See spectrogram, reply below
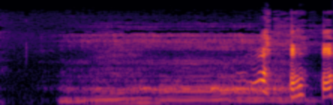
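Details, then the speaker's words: A woman's loud snoring, recorded as-is by her husband during sleep and played back in a sleep consultation, described as animal-like, with severe obstructive sleep apnoea. "Euh donc votre onflement, il est quand même Ouais. Ça fait très animalier en fait, on va dire."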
